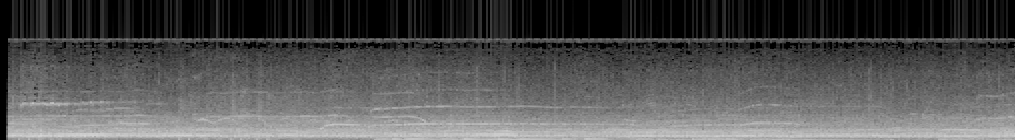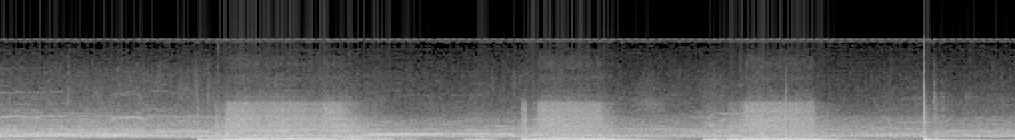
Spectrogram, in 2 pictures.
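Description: Rock band on stage with electric guitar, bass and drums: held low guitar and bass notes over crowd noise, then three short, loud full-band bursts a couple of seconds apart.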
